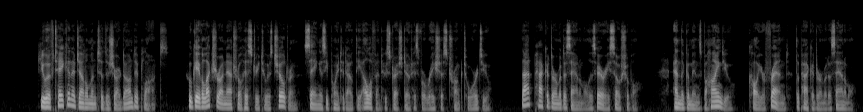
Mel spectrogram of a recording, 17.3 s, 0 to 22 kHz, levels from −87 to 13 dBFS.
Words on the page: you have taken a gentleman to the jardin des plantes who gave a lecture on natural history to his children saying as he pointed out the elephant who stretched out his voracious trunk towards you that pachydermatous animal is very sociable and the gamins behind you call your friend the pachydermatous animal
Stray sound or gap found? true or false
false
